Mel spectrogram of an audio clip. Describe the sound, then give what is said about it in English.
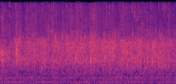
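Steady applause from a church audience clapping for Jesus fills the whole stretch, a dense, even patter of many hands clapping at once without any pauses or voices standing out. “Give a clap to Jesus.”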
